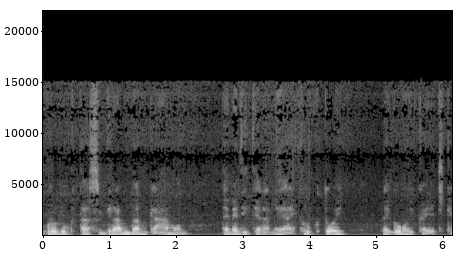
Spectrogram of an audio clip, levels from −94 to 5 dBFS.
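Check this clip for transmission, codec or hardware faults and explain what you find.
Two brief breaks interrupt the speech, at 2.84 s and 5.35 s, each followed by a jump forward in the sound. These are compressed frames skipped: whole frames never reached the output, missing from the stream or rejected by the decoder as damaged. The first jump drops roughly 40 ms, the second roughly 150 ms, which fits losing about two and about seven frames of 21.3 ms.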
